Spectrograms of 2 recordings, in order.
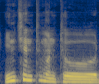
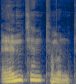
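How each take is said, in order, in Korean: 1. 첫 음절은 'in' 소리로 발음됩니다. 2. 첫 음절은 'en' 소리로 발음됩니다. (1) "N 발음이 나는 거를 인챈트먼트 련이 하는 생각도 했었는데" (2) "사전 찾아보니까 엔챈트먼트 이렇게 발음되더라고요"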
